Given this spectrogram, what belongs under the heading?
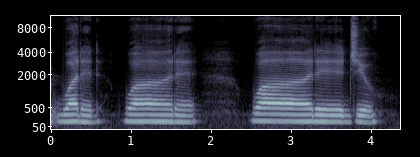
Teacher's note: pronounce that by dropping the T and just linking into the next word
